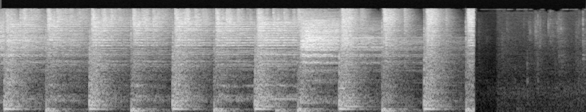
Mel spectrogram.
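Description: Drums and cymbals are played loudly up close.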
